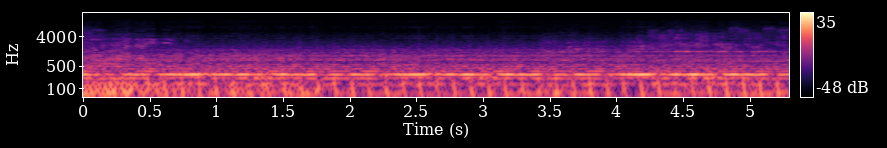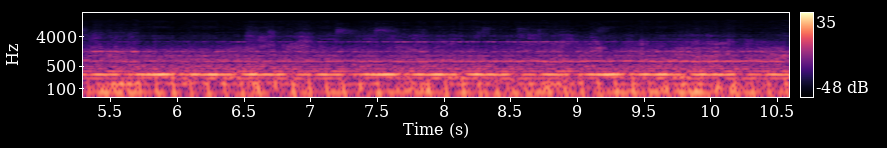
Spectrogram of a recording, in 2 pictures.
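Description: Experimental noise track from a cassette: a dense low rumble under steady droning tones, with faint scratchy flickers of higher noise coming and going from about four seconds in.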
